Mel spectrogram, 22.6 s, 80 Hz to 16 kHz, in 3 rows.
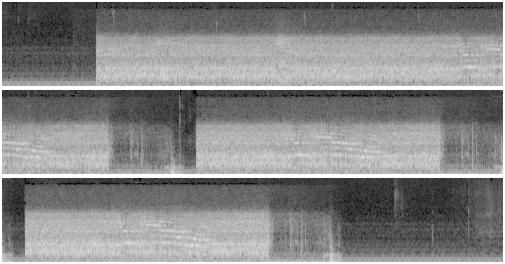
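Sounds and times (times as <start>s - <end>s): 
faint warbling voice-like wails in paranormal EVP recording: 1.4s - 9.2s, 10.8s - 14.1s, 16.3s - 19.0s
hissy static-filled recording: 1.4s - 20.2s.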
